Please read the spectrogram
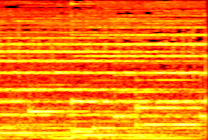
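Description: Background music: calm instrumental with held notes that change every half second or so.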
